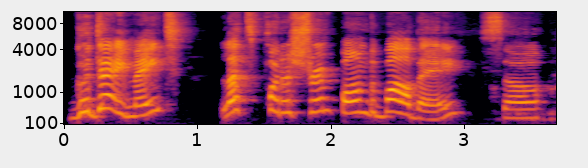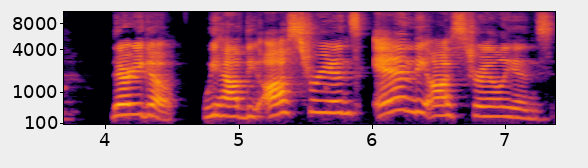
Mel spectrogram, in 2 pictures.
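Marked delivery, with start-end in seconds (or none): 0.1-3.0 mock Aussie greeting, pitched up; Jim Carrey. Retelling Jim Carrey's flirty limousine scene, mock Australian accent. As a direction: put on a playful higher Australian accent. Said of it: "Then he's like".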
